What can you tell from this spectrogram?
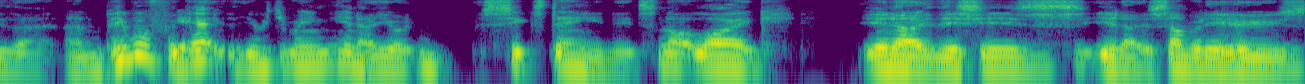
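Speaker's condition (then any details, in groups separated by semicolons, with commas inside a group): No condition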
